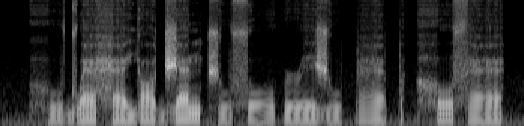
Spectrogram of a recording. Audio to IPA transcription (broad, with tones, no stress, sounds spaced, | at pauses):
h u˨˦ d w æ˥ h æ˥˧ j ɒ˥˧ d͡ʒ æ˥ n t͡ʃ u˨ s o˨ | ɹ e˨˦ ʒ u˨ p æ˨˦ p | h o˥ s æ˨˦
